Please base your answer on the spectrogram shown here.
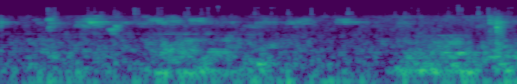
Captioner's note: birds chirping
